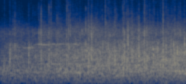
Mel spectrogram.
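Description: A crowd applauds steadily to welcome a speaker, a dense wash of many hands clapping at once with individual claps poking through, holding a fairly even loudness and rising slightly throughout.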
